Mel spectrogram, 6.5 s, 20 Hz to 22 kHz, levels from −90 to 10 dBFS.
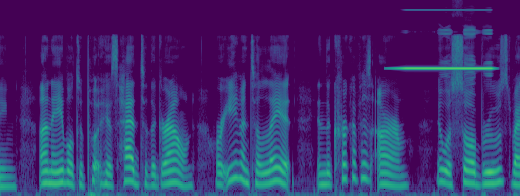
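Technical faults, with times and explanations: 4.80–6.24 s, loudspeaker feedback squeal: the microphone-loudspeaker loop exceeds unity gain at 6.1 kHz, so a shrill tone swells within a third of a second, roughly 10 dB above the speech.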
